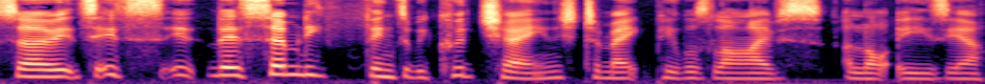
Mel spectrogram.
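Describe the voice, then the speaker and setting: At a moderate pace, a woman speaks in an English accent at medium pitch. Her intonation is lively. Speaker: director of a refugee legal aid service. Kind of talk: radio interview. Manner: halting, many fillers.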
